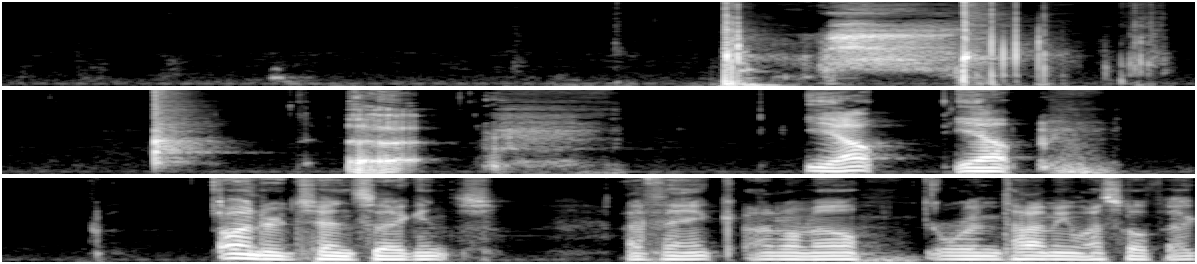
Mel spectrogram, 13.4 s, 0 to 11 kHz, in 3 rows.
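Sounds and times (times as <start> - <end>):
person burping after chugging a can of beer: 5.6 - 6.4
speech: 7.5 - 8.6, 9.8 - 13.4.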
